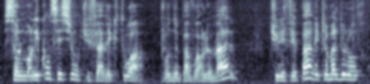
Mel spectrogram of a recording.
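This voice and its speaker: A man's voice: on the high side, expressive, fairly quick. A man performing a stand-up comedy monologue, acting out dialogues with mocking asides.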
